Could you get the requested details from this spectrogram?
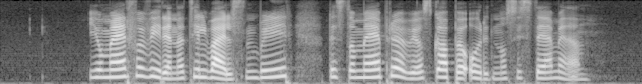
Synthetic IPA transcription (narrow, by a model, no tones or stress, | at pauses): juːmeːɾfɔɾʋɪɾənət̪ʰɪlʋæɪəl̩sn̩bliːɾd̪̥ɛst̪ɔmeːɾpʰɾøːʋəʋiːoːskɑːpəʔɔɾd̪n̩oːsʏst̪eːmiːd̪ɛ̰n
